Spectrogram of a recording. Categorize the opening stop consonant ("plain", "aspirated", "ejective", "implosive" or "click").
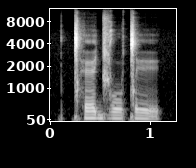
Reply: click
